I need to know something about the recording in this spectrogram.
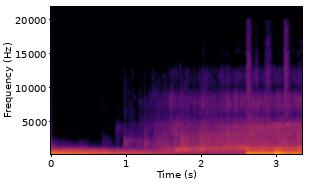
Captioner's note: audience cheering and applauding; bright music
